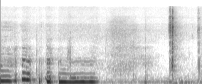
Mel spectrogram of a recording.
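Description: A person humming a few short notes, ending in a held note, then a quieter stretch with a short click near the end.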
